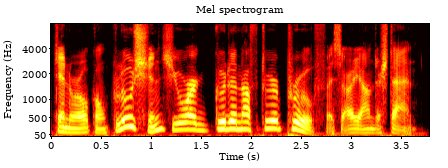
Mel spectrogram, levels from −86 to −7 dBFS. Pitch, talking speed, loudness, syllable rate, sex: 135 Hz, 190 wpm, -18 LUFS, 6.3 syllables/s, male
